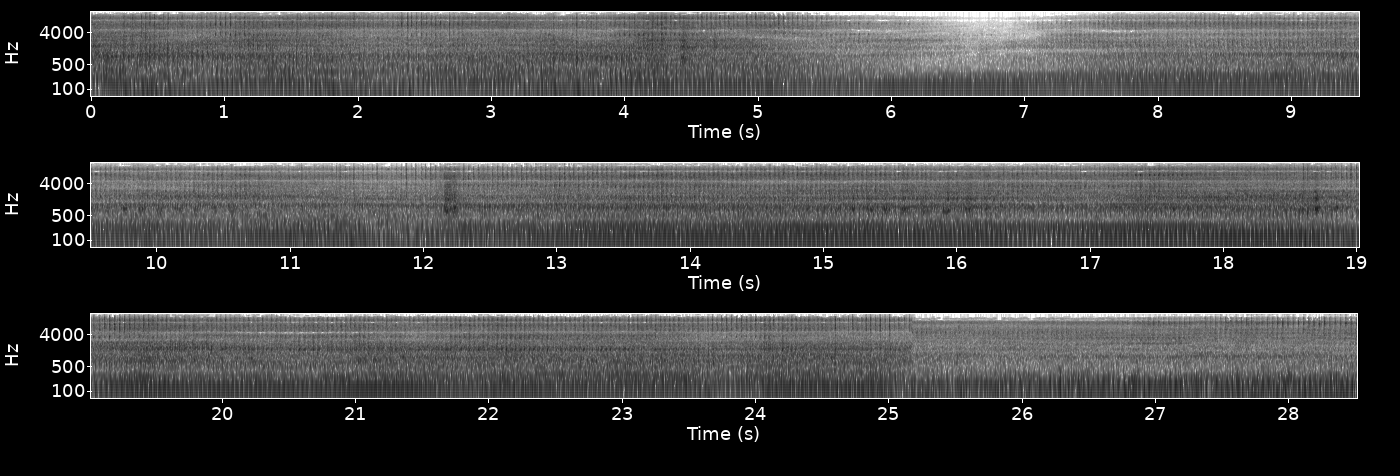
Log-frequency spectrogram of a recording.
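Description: Gas-powered two-stage snow blower engine running steadily under load while its auger churns through deep snow.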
